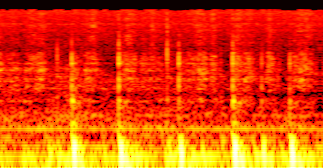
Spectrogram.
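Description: Stylus tip tapping and sliding on a tablet's glass screen while handwriting a word, heard as a series of soft, short clicks about every half second.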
